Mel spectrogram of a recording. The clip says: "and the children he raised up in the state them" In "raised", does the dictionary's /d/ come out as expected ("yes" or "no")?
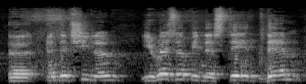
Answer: no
